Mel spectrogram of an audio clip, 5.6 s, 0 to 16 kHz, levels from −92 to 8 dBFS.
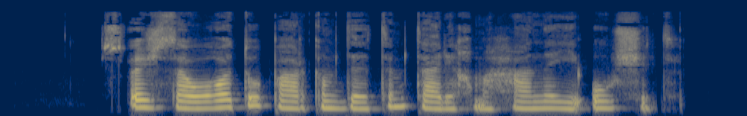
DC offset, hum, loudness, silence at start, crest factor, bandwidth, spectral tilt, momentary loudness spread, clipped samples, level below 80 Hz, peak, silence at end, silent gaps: under 0.1%; none; -24 LUFS; 0.75 s; 20 dB; 11.5 kHz; -5.5 dB/octave; 10 LU; under 0.1%; -74 dBFS; -4 dBFS; 0.6 s; none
